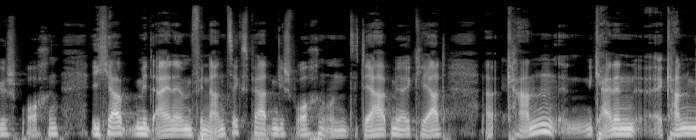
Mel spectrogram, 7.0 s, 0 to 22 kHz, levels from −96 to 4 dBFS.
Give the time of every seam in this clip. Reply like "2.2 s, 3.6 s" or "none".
5.0 s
